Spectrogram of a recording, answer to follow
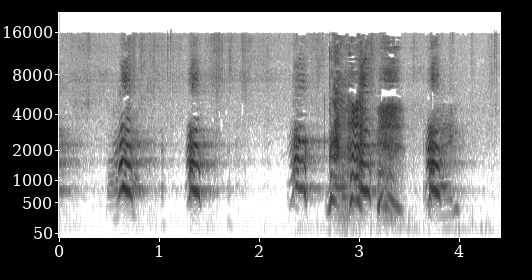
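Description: A dog barking in short, high-pitched barks, about seven of them, coming faster in the second half: excited barking while it waits for a thrown toy.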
